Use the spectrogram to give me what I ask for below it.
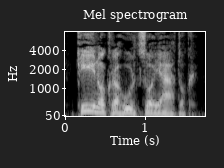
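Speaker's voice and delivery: high, loud command; dramatic wrathful shout; fierce order. Acted. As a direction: order the prisoner dragged away. Rebel orders prisoner to torture.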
